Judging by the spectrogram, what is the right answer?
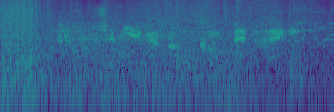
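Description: Gunfire and cannon blasts from a WWII battle video game involving Panther and Pershing tanks crackle in dense overlapping bursts, with muffled booms and high whistling effects throughout.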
